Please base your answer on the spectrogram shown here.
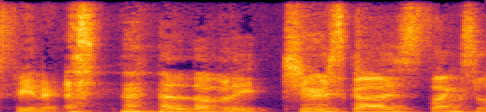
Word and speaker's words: FENIX: It's spelled FENIX, Phoenix.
